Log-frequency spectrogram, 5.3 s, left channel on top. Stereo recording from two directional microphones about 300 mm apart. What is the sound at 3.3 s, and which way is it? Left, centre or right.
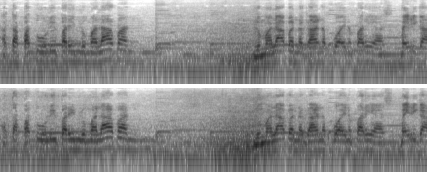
Speech, left.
